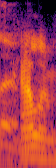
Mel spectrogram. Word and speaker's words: Helen: Helen with an H, by the way, because everyone keeps getting her name wrong. Ellen. No, it's Helen with an H.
